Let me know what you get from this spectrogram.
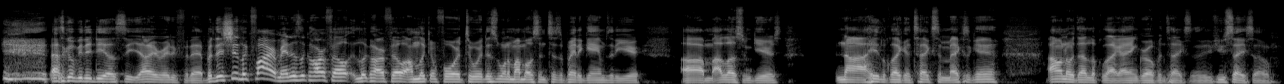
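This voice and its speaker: An American man reacts casually on a live stream. His voice is animated and swings widely in pitch, and he talks in loose, sweary slang. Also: quick pace. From US East Coast. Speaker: streamer reacting to game trailers.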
